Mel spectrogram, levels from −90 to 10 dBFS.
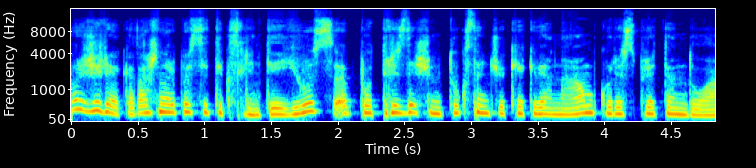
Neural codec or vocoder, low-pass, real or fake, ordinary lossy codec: none; 14.4 kHz; real; Opus, 32 kbps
